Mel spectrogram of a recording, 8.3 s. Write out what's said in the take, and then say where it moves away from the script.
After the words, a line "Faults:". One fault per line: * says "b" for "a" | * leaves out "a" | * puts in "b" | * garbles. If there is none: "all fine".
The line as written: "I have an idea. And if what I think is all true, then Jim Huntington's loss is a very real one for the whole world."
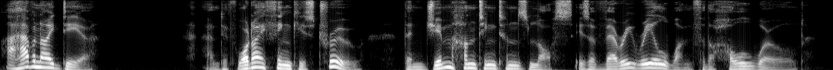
"I have an idea. And if what I think is true, then Jim Huntington's loss is a very real one for the whole world."
Faults:
* leaves out "all"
